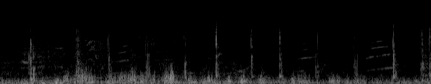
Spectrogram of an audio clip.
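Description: Footsteps on the wooden planks of a rope suspension bridge: a run of sharp, hollow knocks, about three to four a second.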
